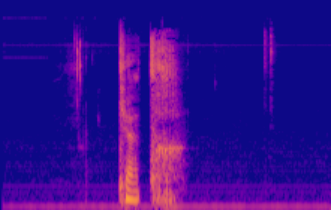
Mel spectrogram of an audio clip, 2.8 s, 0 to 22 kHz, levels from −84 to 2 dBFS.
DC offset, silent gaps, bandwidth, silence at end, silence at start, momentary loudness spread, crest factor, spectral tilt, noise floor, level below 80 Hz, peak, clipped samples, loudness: under 0.1%; none; 16.5 kHz; 0.45 s; 0.6 s; 22 LU; 24 dB; -3 dB/octave; -56 dBFS; -52 dBFS; -8 dBFS; under 0.1%; -26 LUFS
